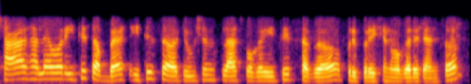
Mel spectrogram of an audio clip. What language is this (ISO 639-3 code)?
mar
